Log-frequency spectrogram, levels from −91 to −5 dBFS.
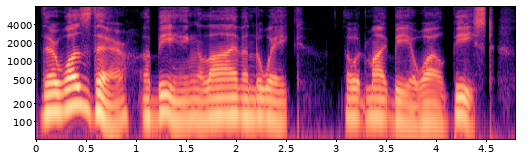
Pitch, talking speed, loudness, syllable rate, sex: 120 Hz, 190 wpm, -18 LUFS, 5.1 syllables/s, male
